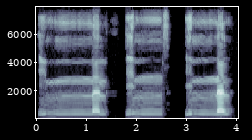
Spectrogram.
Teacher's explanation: Antara nun kepada lam tu tak boleh tak boleh dengung.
